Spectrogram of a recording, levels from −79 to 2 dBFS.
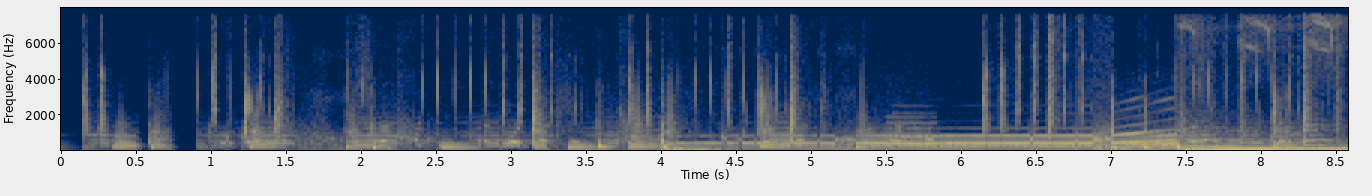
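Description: Sound chopped by the voice detector occurs at 0.24 to 3.78 s, 4.40 to 5.30 s and 6.46 to 7.00 s. Parts of the sound drop out to synthetic comfort noise, totalling 0.94 s, 0.24 s and 0.16 s. Nothing sounds above 8 kHz, which fits a G.722 call path. The likely cause is the sender's detector switching transmission on and off.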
